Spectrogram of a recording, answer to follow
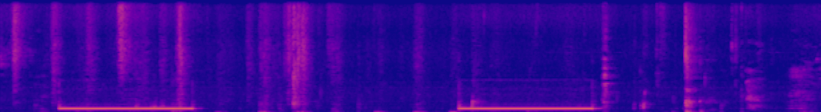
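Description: North American ringback tone of an outgoing phone call playing through a smartphone's speaker: two steady two-second rings four seconds apart, the line still ringing unanswered. A few soft knocks and clicks fall between the rings.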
